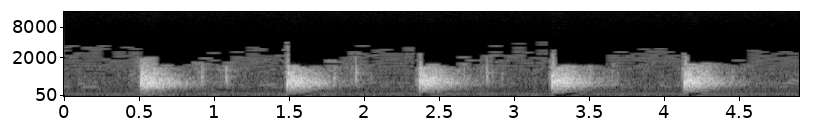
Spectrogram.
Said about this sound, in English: Oh, boy, look at that. 5 shots and 5 bullseyes.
